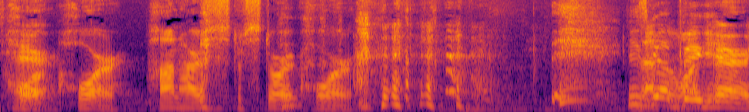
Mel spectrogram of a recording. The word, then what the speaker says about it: hår: Han har stor hår. Can you just pronounce that last word? Han har stort hår.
